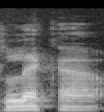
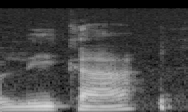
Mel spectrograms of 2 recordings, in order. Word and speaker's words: LECA: But you can use leca or lica, depends on where you're living, how it's pronounced.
